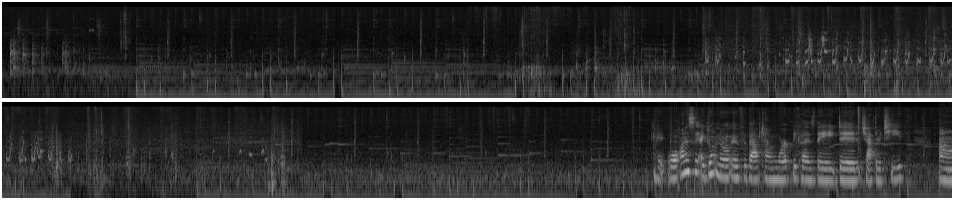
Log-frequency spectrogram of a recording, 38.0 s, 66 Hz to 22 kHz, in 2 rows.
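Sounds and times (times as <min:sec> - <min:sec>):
guinea pigs squeaking: 0:00.0 - 0:11.3, 0:12.2 - 0:32.6
background music: 0:00.0 - 0:38.0.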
